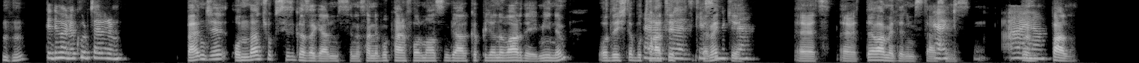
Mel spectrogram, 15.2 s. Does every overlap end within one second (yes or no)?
no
